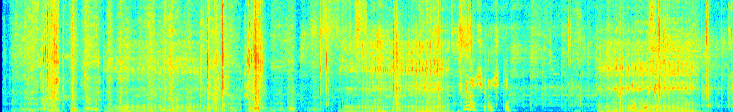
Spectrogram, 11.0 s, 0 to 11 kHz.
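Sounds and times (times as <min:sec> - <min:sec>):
man snoring: 0:01.5 - 0:07.0, 0:08.9 - 0:10.8.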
